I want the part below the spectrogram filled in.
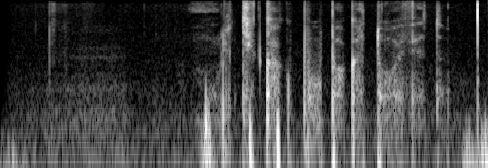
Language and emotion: Russian, neutral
